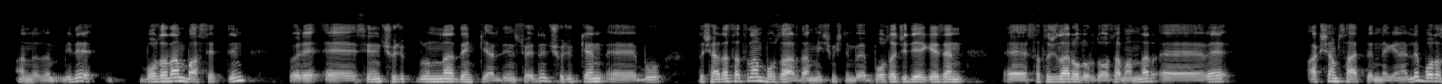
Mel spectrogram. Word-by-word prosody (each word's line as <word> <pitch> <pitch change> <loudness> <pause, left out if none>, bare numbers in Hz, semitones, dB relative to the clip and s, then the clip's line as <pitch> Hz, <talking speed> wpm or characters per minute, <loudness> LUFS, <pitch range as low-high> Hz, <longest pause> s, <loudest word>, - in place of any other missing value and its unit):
Anladım 100 -3 -5
bir - - -3
de - - +2
ı - - -5 0.5
bozadan 140 +6 +4
bahsettin, 110 - 0 0.4
böyle, 105 0 +1
eee, 105 -1 0
senin 115 +4 0
çocukluğuna 125 0 +1
denk 110 -2 -1
geldiğini 100 -1 -3
söyledin, 110 +10 -3
çocukken, 140 0 0
eee, 105 0 -2
bu 115 +2 -2 0.3
dışarıda 120 +4 +2
satılan 160 +2 +1
bozalardan 110 -4 +2
mı 100 - -2
içmiştin? 105 0 -7
Böyle, 100 -2 -3
bozacı 115 +1 +1
diye 115 -1 +5
gezen, 115 +1 +2 0.4
eee, 100 0 +2
satıcılar 125 +3 +2
olurdu 105 -3 +1
o 100 - 0
zamanlar, 105 +9 0
eee, 105 -1 -1
ve 130 +3 0 0.7
akşam 135 +5 0
saatlerinde 110 -6 -1
genelde 105 - -1
boza 155 -1 +4
115 Hz, 150 wpm, -22 LUFS, 105-130 Hz, 0.7 s, diye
